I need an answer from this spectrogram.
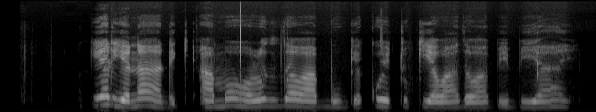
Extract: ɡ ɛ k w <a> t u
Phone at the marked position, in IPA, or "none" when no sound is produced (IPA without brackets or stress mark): e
